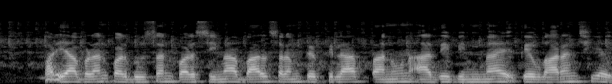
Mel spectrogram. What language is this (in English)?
Maithili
